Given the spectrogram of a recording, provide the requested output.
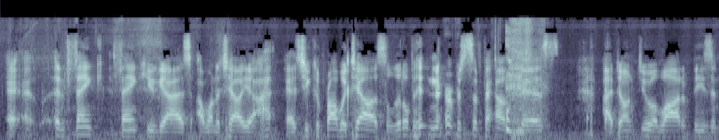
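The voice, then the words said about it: Boston accent. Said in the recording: “with this accent, maybe I can get an extra part in Goodwill Hunting 2”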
